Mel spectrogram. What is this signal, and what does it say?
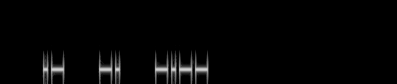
Morse code, heard as a keyed tone, about 30 wpm, spaced as for 17 wpm, 700 Hz. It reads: ANY
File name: course / 30:10wpm / 230 Lesson 37f - Letter x - Words 30wpm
